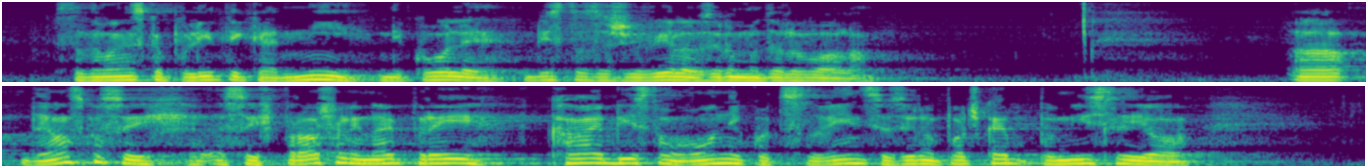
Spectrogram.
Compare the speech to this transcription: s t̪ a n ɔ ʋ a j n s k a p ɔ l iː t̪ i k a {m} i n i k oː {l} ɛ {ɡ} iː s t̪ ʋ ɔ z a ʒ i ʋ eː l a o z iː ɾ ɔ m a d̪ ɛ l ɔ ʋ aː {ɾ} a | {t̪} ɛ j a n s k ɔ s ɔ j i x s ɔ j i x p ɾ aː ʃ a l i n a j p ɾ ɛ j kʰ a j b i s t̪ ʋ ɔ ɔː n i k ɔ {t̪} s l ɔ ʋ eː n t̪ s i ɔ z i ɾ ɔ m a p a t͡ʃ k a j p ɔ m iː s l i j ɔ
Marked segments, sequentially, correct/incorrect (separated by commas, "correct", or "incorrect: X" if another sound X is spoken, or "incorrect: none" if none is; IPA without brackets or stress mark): incorrect: n, correct, incorrect: b, incorrect: l, incorrect: d̪, correct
